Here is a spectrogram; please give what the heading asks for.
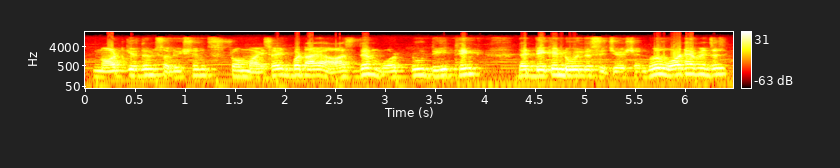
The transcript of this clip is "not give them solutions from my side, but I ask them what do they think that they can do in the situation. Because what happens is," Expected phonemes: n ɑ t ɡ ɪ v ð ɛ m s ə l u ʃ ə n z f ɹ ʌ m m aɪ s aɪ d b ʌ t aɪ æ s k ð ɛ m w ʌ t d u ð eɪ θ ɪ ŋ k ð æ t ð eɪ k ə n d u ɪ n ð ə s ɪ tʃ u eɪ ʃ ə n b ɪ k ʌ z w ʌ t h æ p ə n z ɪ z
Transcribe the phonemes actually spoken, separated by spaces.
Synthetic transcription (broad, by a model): n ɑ t ɡ ɪ v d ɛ m s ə l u ʃ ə n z f ɹ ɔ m m aɪ s aɪ d b ʌ t aɪ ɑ s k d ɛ m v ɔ t d u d eɪ t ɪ ŋ k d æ t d eɪ k ə n d u ɪ n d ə s ɪ tʃ u eɪ ʃ ə n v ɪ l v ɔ t h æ p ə n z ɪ z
